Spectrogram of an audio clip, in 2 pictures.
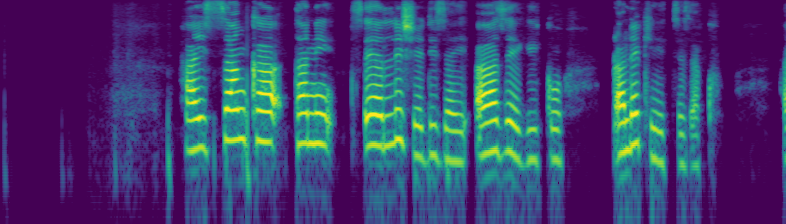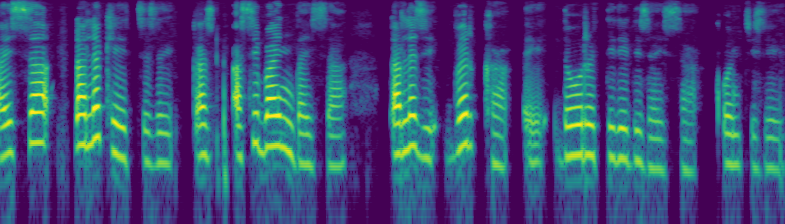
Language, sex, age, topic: Gamo, female, 25-35, government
